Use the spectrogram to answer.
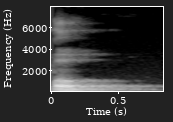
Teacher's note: अल्पप्राण मतलब जिसमें क्या हो रहा है, बोलने में श्वास कम बाहर निकलता है, वो अल्पप्राण कहलाता है।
